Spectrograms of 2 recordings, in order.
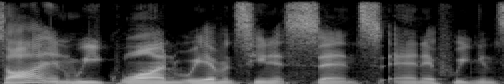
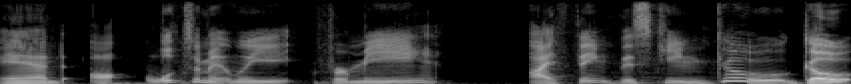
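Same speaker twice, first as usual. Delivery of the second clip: voice breaking and cracking mid-sentence; 3 semitones higher than usual. Giving a take on the team and its turnovers, voice cracking. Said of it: "the voice cracks today".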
